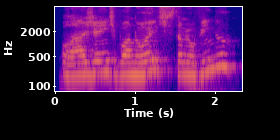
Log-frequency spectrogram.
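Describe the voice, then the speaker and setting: A Brazilian man talks on a video call, his voice a bit higher than most men's. He is relaxed and informal, dotting his speech with fillers as he presents his clinic's work. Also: normal speed. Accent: Brazilian Portuguese. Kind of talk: online meeting talk.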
